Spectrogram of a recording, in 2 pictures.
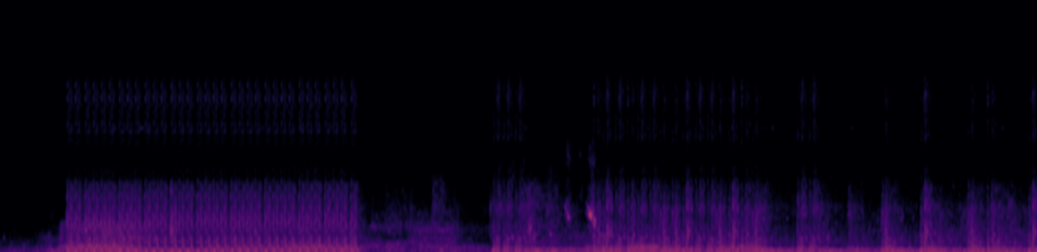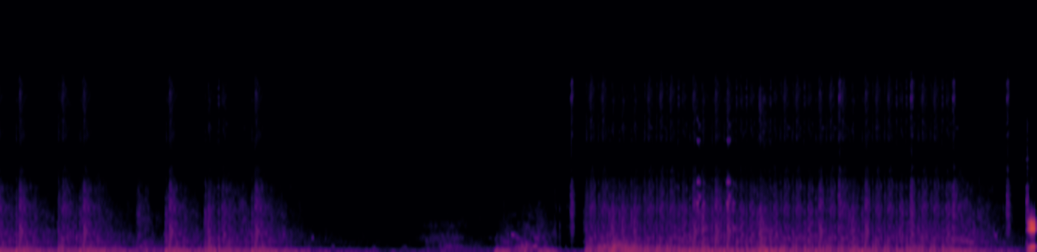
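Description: Gunfire in the video game Doom on the Nihility wad, dense and loud rapid shots roaring almost continuously, with brief gaps where the firing stops.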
